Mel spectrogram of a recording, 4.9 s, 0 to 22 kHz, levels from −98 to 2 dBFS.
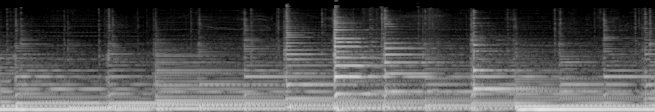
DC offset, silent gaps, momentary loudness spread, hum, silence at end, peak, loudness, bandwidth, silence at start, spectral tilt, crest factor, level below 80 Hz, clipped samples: under 0.1%; none; 8 LU; none; 0 s; -2 dBFS; -19 LUFS; 10.5 kHz; 0 s; -7.5 dB/octave; 16 dB; -58 dBFS; under 0.1%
